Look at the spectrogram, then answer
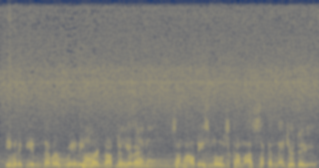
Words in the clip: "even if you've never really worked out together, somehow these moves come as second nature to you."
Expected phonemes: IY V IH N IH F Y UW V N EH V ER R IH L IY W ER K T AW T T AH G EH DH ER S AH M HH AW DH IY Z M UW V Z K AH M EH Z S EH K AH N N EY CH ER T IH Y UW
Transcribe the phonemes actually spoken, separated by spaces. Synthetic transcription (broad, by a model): IY V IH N IH F Y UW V N EH V ER R IH L IY W ER K T AW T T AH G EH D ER S AH M HH AW DH IY Z M UW V Z K AH M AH S EH K AH N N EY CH ER T IH Y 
